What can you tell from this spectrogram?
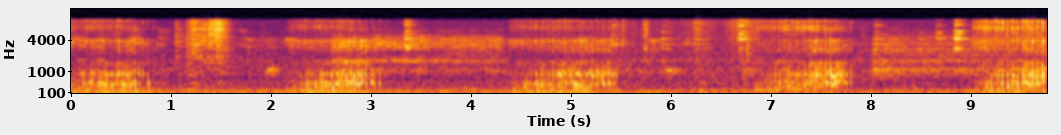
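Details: Sleeping baby aged 1 year 4 months: soft, rhythmic snoring on both in- and out-breaths, about 30 breaths a minute; snoring.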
